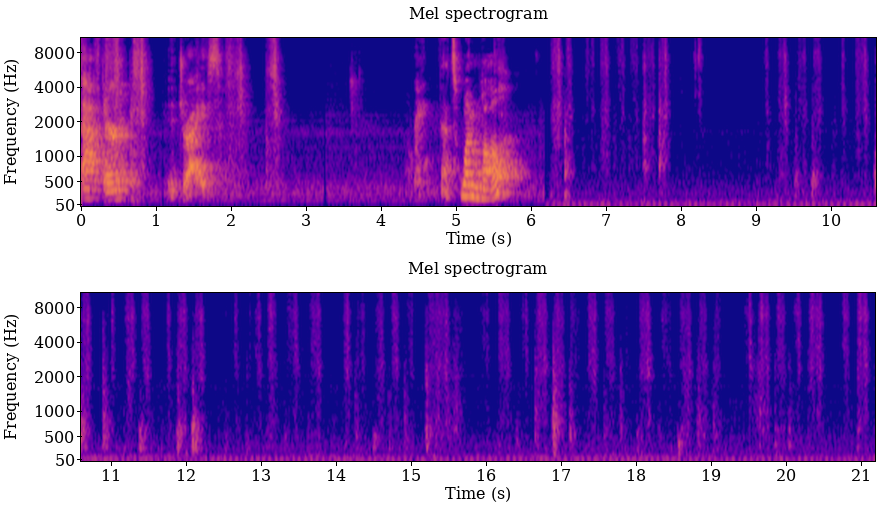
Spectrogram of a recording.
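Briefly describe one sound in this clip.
A hand tool scrapes and taps against a wall.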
